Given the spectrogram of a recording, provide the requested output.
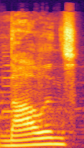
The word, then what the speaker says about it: New Orleans: I think the locals pronounce it Nolens. Kind of missing some syllables in there, but I love this livery.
